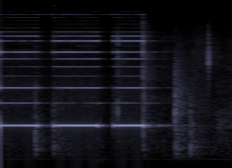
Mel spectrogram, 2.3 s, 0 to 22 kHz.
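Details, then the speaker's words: Steady electronic tone broken into repeated long beeps with faint handling noise at the end: AED trainer CPR prompt after shock delivery, giving 100 beeps for the rescuer to match chest compressions. "so after delivery of sock one has to give CPR so machine will give me 100 bibs and I have to match with the bip so this is the function of this"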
